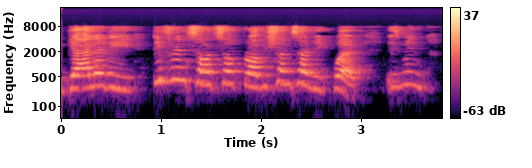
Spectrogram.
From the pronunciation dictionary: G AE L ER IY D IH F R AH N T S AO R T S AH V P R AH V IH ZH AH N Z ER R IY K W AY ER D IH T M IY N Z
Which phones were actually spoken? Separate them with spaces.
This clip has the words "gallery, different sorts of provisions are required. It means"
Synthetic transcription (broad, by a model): G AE L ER IY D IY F R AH N T S AO R T S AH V P R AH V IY SH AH N S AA R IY K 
